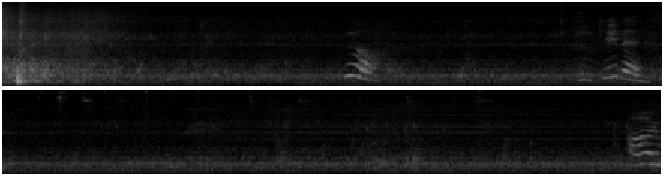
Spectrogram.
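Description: A person jumping off a diving board into a swimming pool: one loud splash that washes away over about a second. Two short, falling, voice-like calls follow a few seconds apart.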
